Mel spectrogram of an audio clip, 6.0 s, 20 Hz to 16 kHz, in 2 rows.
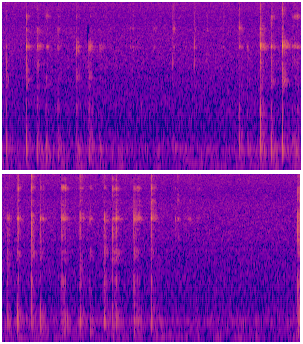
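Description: A lid on a clear, not brown, glass jar is tapped and scratched with quick, light clicks. The taps are spread unevenly, with a faint steady tone near 500 Hz and short, bright ticks that die away almost at once.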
